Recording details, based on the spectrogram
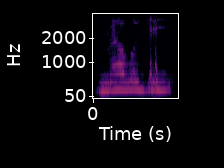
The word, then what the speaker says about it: Melody: My first name is Melody, M-E-L-O-D-Y, and my last name is Cole Gamble.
